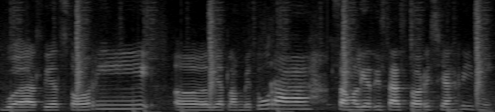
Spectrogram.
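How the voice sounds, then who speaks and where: Speaking at a fairly slow pace, a woman with a fairly high pitch and ordinary pitch variation has a normal speaking voice. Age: 20s. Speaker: marketing communications worker. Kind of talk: casual interview.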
